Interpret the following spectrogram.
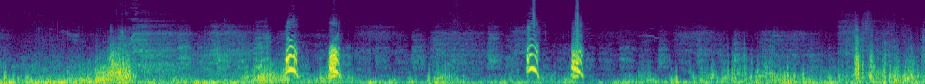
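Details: Two German Shepherds, Nico and Zeeva, enjoying the hills around Hawick; two pairs of short, high yelps a few seconds apart over low wind rumble.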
